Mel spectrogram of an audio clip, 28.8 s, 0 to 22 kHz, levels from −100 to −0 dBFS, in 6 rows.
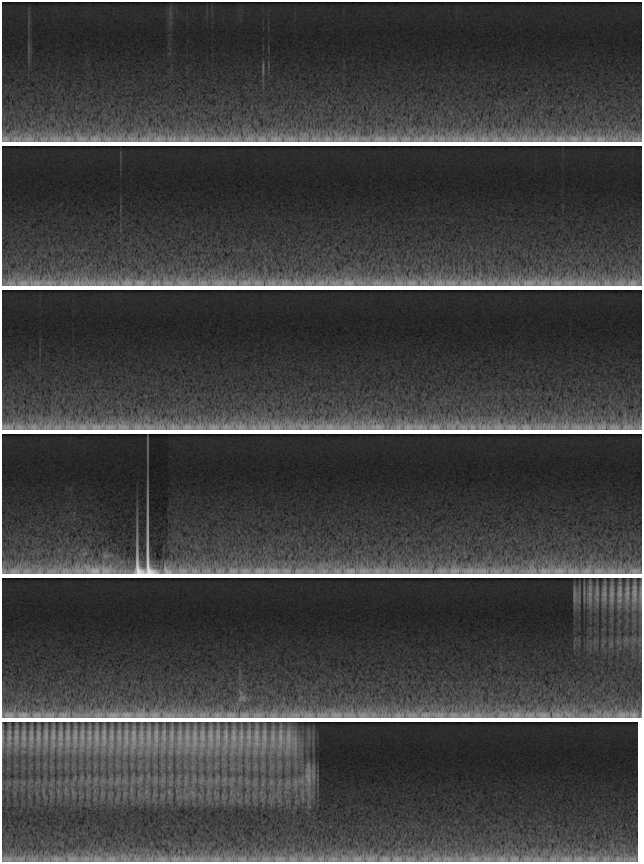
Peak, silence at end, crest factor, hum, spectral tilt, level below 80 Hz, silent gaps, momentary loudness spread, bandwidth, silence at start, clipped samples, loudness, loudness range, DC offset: -4 dBFS; 0 s; 36 dB; 50 Hz at -55 dBFS; -4 dB/octave; -42 dBFS; none; 22 LU; over 20 kHz; 0 s; under 0.1%; -31 LUFS; 20 LU; 0.1%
